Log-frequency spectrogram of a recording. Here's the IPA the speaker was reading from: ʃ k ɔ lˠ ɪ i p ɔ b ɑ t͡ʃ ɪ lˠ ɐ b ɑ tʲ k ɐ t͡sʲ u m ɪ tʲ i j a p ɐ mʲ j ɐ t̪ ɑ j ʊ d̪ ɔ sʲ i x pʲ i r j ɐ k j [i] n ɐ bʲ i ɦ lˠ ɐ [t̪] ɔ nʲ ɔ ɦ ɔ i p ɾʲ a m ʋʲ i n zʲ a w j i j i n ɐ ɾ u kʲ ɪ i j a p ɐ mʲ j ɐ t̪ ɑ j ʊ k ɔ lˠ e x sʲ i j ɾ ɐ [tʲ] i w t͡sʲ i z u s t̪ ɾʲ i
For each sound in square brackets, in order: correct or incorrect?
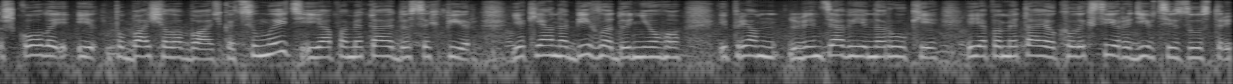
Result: incorrect: a, incorrect: d̪, incorrect: dʲ

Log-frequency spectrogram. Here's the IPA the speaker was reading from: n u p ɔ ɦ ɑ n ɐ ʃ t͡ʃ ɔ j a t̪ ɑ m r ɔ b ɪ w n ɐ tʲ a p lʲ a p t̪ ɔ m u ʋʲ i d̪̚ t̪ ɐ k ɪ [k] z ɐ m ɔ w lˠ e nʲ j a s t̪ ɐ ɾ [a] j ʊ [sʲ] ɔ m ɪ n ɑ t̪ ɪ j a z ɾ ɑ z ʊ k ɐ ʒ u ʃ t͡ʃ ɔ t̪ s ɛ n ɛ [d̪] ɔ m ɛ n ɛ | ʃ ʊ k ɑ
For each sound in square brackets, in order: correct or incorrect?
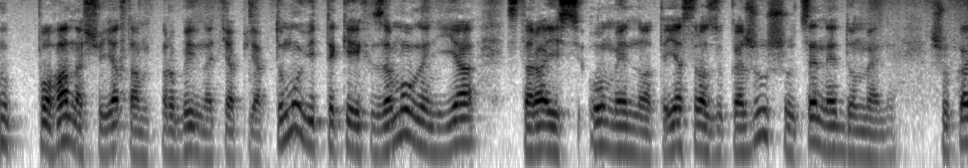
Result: incorrect: x, incorrect: ɑ, correct, correct

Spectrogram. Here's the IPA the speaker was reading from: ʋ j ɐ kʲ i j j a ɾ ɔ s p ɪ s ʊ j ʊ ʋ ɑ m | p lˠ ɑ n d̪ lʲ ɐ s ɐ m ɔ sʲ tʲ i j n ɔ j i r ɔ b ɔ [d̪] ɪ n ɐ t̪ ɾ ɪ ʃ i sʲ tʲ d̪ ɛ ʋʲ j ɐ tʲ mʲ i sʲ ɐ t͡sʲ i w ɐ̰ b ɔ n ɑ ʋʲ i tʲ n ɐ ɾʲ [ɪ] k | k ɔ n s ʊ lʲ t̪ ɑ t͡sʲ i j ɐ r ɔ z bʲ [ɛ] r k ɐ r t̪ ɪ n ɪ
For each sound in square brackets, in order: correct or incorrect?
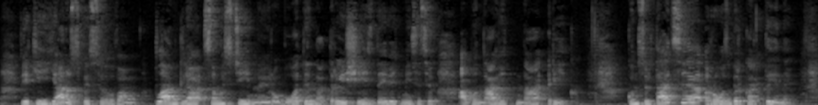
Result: incorrect: t̪, incorrect: i, incorrect: i

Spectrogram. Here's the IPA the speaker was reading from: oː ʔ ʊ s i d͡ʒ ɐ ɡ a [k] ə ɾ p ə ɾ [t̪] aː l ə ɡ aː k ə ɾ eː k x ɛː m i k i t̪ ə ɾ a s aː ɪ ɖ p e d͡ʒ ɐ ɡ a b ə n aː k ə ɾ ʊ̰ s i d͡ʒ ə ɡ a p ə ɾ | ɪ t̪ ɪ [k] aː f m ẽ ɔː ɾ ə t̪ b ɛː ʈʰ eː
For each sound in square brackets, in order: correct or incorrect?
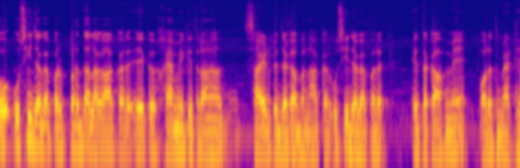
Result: incorrect: p, incorrect: d̪, correct

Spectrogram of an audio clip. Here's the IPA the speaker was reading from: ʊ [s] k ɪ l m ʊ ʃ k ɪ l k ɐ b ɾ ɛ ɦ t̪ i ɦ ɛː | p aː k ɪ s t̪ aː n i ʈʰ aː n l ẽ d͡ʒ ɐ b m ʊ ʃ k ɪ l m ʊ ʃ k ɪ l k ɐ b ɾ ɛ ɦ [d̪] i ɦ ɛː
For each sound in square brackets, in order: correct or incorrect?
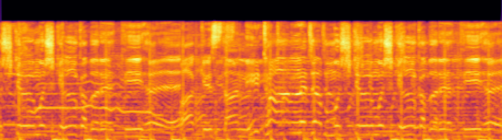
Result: incorrect: ʃ, incorrect: t̪

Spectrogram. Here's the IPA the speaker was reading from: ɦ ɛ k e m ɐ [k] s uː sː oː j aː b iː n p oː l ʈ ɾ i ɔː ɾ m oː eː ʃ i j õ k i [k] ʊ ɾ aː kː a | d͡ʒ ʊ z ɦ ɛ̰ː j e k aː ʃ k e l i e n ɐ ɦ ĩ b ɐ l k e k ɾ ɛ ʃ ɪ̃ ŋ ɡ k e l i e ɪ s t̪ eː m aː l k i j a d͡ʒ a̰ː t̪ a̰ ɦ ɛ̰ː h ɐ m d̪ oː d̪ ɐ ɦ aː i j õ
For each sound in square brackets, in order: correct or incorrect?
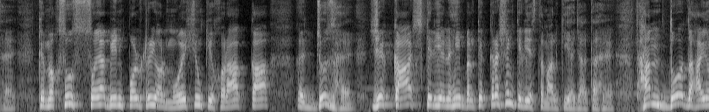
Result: incorrect: x, incorrect: x

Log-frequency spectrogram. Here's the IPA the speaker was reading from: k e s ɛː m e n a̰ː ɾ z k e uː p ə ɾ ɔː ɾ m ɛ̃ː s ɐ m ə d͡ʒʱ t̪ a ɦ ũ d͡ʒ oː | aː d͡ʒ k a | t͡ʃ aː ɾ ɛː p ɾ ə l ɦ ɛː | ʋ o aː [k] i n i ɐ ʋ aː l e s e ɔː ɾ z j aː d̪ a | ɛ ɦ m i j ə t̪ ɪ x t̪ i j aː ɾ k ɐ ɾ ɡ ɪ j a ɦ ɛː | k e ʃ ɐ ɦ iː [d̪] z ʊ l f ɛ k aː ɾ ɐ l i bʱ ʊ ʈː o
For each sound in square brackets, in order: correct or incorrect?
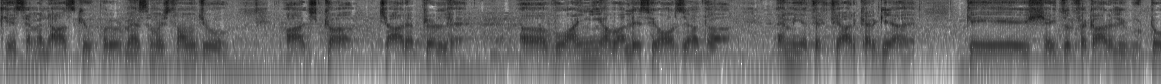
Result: incorrect: none, correct

